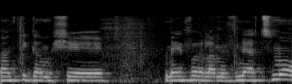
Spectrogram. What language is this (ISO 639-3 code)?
heb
